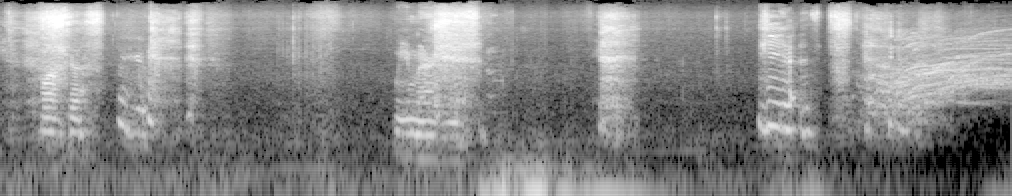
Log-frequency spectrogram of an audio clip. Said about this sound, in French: Donc euh, tu reniflais pas à cause du Covid Non, je précise que je renifle parce que j'étais en train de pleurer, parce que j'étais très émue.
